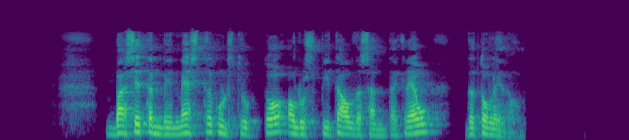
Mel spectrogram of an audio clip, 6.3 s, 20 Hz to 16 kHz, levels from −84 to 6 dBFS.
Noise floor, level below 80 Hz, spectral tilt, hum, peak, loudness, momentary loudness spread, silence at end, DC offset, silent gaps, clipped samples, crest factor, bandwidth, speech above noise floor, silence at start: -46 dBFS; -58 dBFS; -5.5 dB/octave; none; -2 dBFS; -20 LUFS; 9 LU; 1.1 s; under 0.1%; 0.99-1.04 s, 4.53-4.64 s; under 0.1%; 20 dB; 8 kHz; 27 dB; 0.7 s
